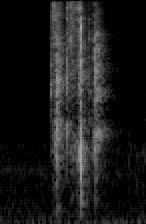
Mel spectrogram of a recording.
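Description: A beer can cracks open: a sharp metallic snap, then a quick run of pops and a brief fizzing hiss that fades within a second. No voices.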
